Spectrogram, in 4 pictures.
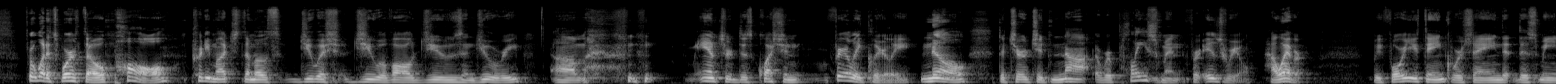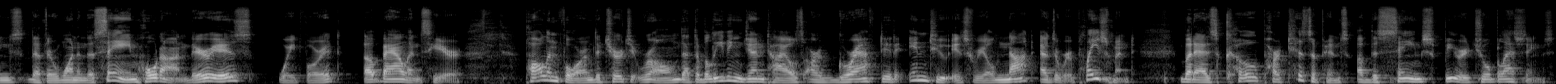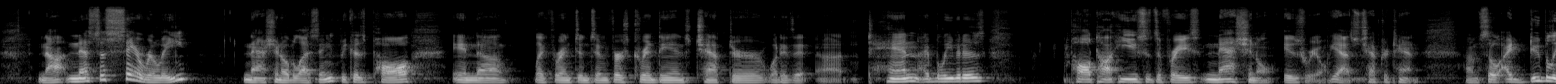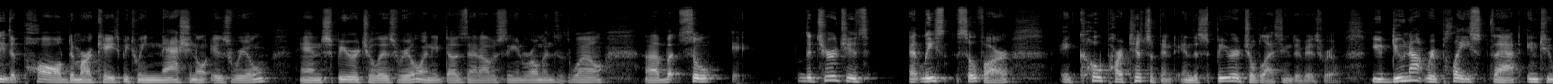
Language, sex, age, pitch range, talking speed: English, male, 30-49, 100-130 Hz, 160 wpm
